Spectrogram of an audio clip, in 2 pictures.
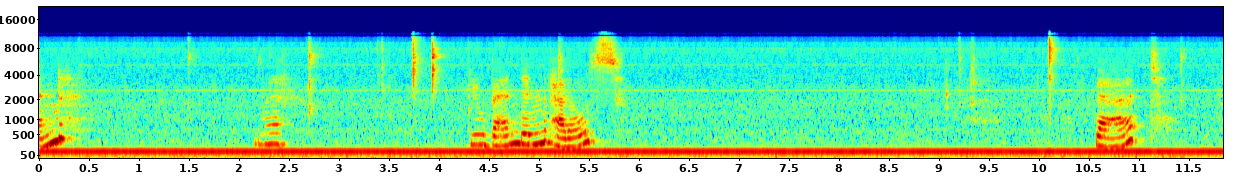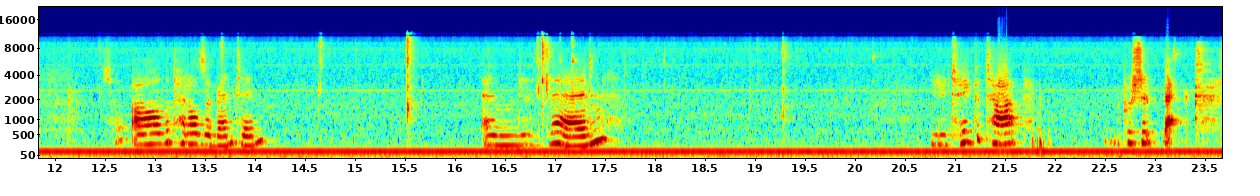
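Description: A young woman talks calmly, close by, in short bursts.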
